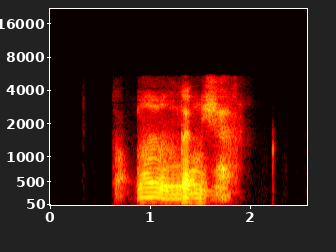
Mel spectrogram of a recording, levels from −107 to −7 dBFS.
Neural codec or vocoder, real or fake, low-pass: codec, 44.1 kHz, 2.6 kbps, DAC; fake; 5.4 kHz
